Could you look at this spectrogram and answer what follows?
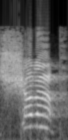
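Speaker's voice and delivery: loud high snapped shout; harsh rebuke. Retold or imitated. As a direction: shut him down hard. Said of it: "the disciples said".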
